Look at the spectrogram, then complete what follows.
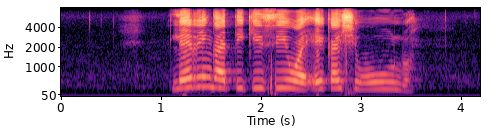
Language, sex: Tsonga, female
